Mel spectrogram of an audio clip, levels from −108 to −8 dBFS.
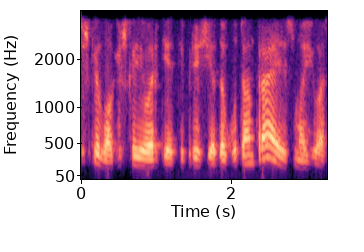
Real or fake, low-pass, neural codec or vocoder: real; 3.6 kHz; none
